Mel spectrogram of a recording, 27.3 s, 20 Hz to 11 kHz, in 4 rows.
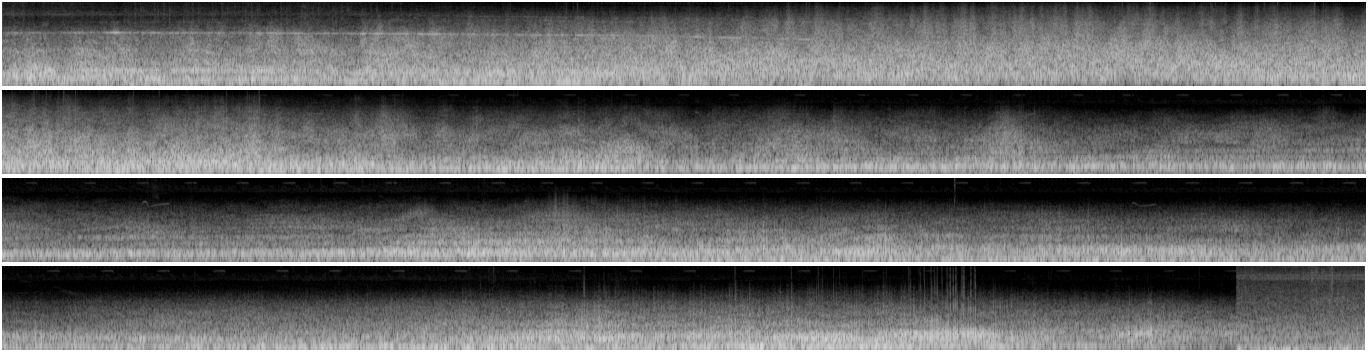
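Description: US Navy F-35C Lightning II jet flying past in a banking turn, its turbofan engine loud throughout. A whine drops in pitch over the first few seconds as it goes by, and the sound fades somewhat and swells again as the jet circles back.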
